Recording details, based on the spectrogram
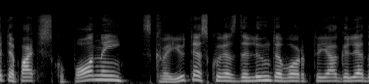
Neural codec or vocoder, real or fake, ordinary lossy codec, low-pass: codec, 16 kHz in and 24 kHz out, 0.9 kbps, LongCat-Audio-Codec, fine tuned four codebook decoder; fake; Opus, 64 kbps; 10.8 kHz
